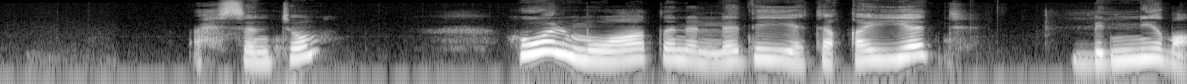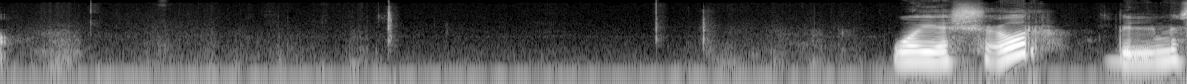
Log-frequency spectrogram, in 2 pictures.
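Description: A woman speaks calmly through a microphone, in short phrases with pauses.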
